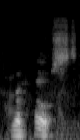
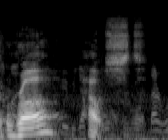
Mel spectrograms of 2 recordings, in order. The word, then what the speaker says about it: riposte: Okay, so you have to say like you have to say rice. So the first syllable is ri, like ri.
